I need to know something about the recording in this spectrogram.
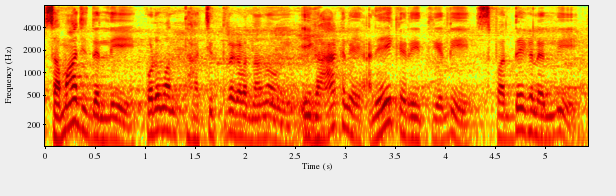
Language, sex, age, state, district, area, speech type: Kannada, male, 30-45, Karnataka, Kolar, rural, spontaneous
